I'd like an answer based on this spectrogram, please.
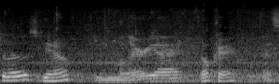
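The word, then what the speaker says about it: marlieri: of jul chromis are those do you know malari okay that's how you pronounce it yeah I almost order like these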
